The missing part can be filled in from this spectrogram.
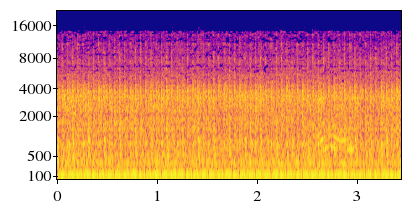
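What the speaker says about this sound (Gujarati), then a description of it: "એક બીજું ટ્રેક્ટર જાય છે" A farm tractor's diesel engine runs steadily in a field, a loud, continuous knocking rumble close by with an even rhythmic chug for the whole stretch.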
